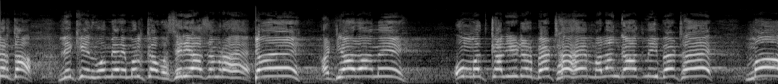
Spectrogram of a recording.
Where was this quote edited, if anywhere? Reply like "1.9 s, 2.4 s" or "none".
2.5 s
